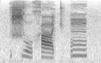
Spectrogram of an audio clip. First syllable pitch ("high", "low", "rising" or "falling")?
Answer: falling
